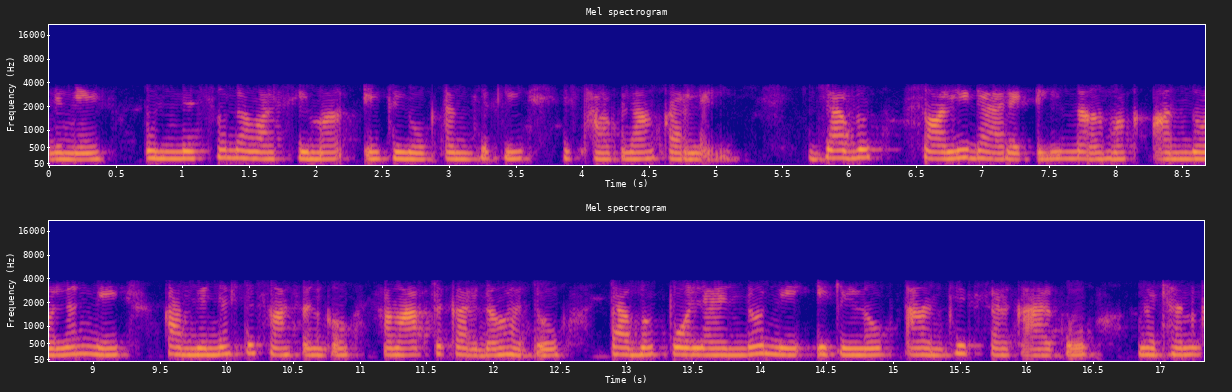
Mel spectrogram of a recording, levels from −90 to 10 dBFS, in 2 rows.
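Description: From start to finish the speech sounds rough, muffled and warbly, with nothing above about 3.7 kHz. This is tandem speech coding: the sound fits two passes through AMR-NB at 5.9 kbit/s with G.711 A-law between them, each coder compounding the previous one's damage.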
